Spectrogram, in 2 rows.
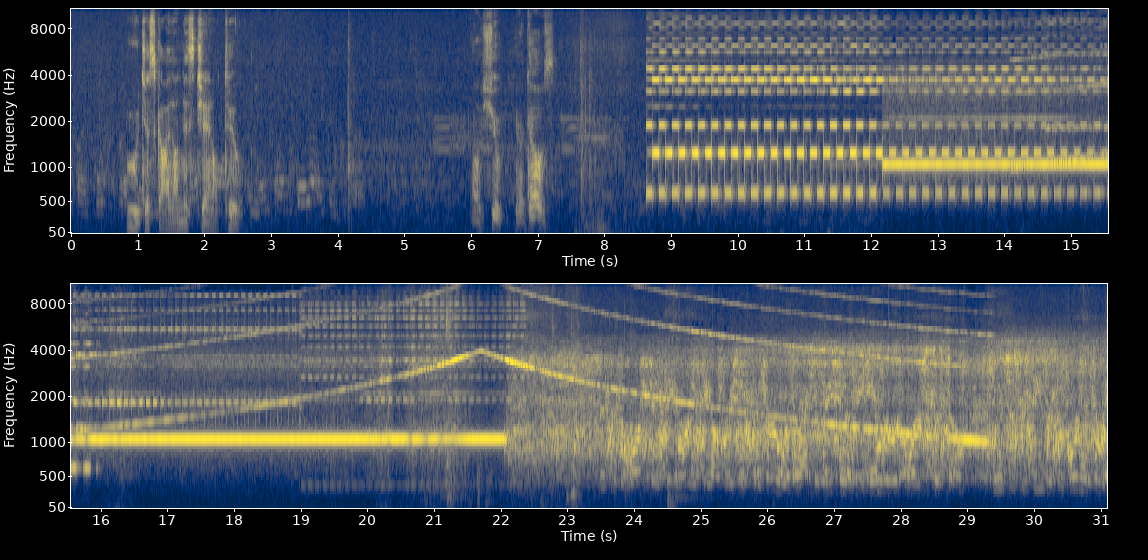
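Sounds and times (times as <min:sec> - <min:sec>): steady single-pitch warning tone: 0:04.2 - 0:31.0
rapidly pulsing alarm beep: 0:08.6 - 0:31.0
upward sweeping tone: 0:16.0 - 0:29.2.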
